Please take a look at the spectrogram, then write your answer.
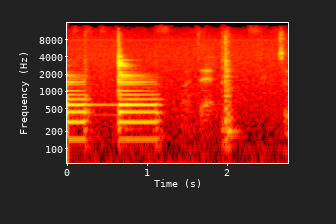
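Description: Two sustained harmonic notes, a melody stepping from G up to D, played as tones from about 0.1 to 1.1 seconds, followed by a few faint, brief knocks and sounds.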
